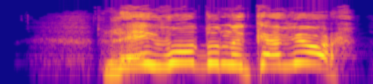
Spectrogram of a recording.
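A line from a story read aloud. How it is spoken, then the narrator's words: Shouting. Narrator (Russian): закричал Тони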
